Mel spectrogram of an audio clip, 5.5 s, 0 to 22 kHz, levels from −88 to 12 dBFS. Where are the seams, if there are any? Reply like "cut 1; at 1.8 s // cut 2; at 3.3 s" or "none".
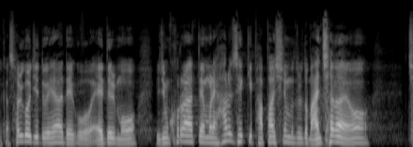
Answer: none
